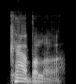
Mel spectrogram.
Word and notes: kabbala: British English

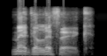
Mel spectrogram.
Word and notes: megalithic: British English

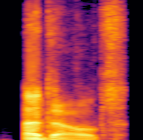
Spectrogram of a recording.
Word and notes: adult: British English

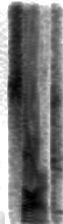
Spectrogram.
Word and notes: sark: American English

